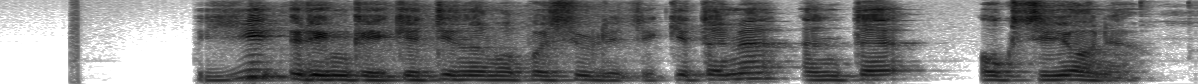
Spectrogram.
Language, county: Lithuanian, Vilnius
